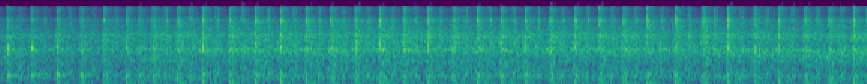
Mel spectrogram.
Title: Twiste fazendo barulho no motor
